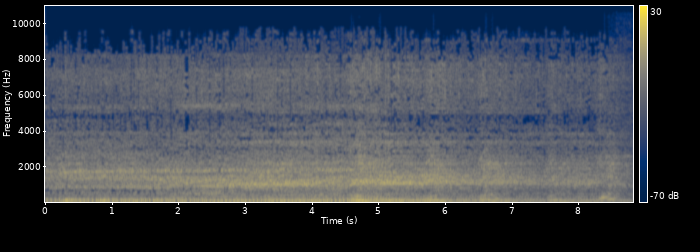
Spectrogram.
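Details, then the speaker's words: 1970s Yamaha XS650 twin, sat 10 years, mice in airbox, carbs ultrasonically cleaned: pops along at a fairly steady idle with slight wobble toward the end; runs and holds idle; normal idle. "so he tore it apart ultrasonic cleaned the carbs and got this thing to pop off and it actually runs it'll idle"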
